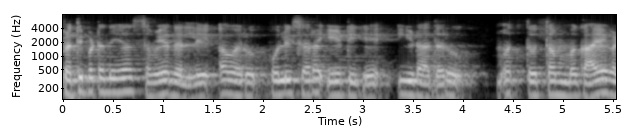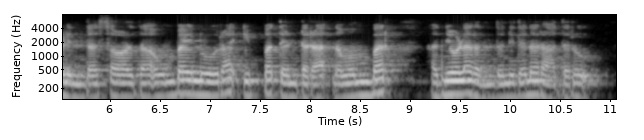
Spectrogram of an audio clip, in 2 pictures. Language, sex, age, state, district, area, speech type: Kannada, male, 18-30, Karnataka, Bangalore Rural, rural, read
